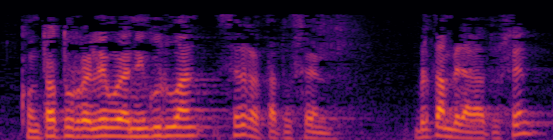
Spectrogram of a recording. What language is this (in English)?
Basque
